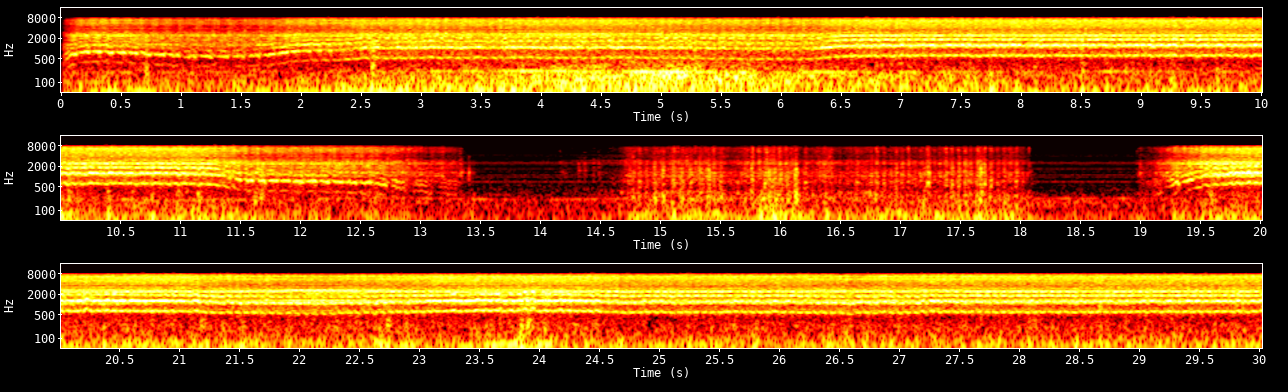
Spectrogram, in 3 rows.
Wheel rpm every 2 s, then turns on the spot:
90, 130, 140, 160, 160, 140, 40, 30, 30, 70, 160, 160, 160, 160, 160.
14-18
